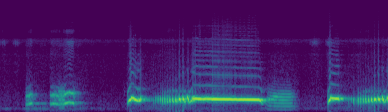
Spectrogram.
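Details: Puter pelung Barbary dove calling as a lure to get other doves calling: two short soft low notes, then a rising note, a quickening pulsed roll, a long flat coo, a reedy lower phrase, and a fresh rising start.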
